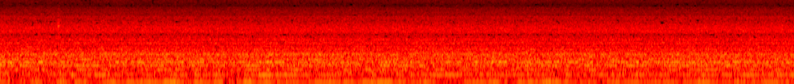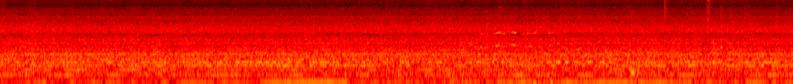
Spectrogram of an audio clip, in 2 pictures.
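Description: Electric fan running close by with a steady hum.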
